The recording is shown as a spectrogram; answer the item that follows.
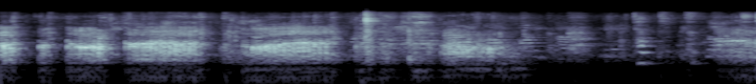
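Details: Alfie, a dog, schooling a new pup as the dogs teach each other; rough, hoarse growling in long noisy bursts broken by short pauses, rising and falling in loudness.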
